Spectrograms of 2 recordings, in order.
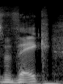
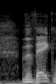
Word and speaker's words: Vivek: By the way, I think we've been pronouncing it wrong. I think it's Vivek. Vivek like cake is how I remember that.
